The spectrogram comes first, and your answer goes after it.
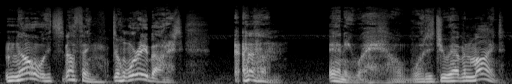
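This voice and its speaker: A man playing an earnest young swordsman in a video game, gentle in manner and awkward when flustered. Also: fairly high pitch, wildly swooping pitch, normal speed, husky, heavily acted. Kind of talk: video game cutscene acting.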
